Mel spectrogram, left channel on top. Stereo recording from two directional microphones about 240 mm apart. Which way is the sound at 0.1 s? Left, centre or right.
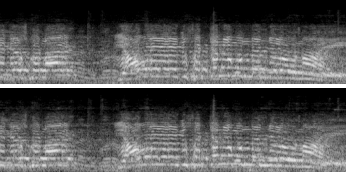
Left.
